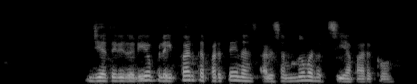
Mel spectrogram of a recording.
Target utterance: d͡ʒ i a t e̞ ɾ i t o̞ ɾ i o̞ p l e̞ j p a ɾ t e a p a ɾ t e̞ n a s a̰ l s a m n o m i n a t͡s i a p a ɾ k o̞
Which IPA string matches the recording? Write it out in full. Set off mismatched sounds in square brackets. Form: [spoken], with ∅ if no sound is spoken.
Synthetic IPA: d͡ʒ i a t e̞ ɾ i t o̞ ɾ i o̞ p l e̞ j p a ɾ t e a p a ɾ t e̞ n a s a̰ l s a m n o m [a] n a t͡s i a p a ɾ k o̞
